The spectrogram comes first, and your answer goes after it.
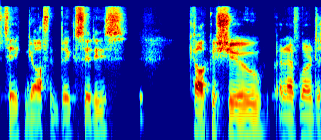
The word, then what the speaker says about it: Calcasieu: see these centers taking off in big cities kashu and I've learned to say it properly kashu Parish part of the shu is uh more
